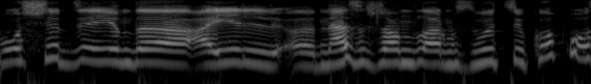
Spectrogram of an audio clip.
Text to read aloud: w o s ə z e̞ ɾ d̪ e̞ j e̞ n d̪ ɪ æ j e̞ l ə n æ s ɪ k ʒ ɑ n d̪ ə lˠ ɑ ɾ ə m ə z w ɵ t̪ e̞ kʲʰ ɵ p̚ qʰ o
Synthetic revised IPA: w o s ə ʒ e̞ ɾ d̪ e̞ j e̞ n d̪ ɪ æ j e̞ l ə n æ z ɪ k ʒ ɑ n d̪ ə lˠ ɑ ɾ ə m ə z w ɵ t̪ e̞ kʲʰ ɵ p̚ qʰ o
